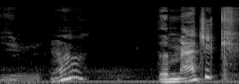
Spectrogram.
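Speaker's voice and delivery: very slow, drawn-out, puzzled tone. Voicing a character who looks at a player and asks: questioning tone. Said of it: "looks at you, like, questioningly".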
